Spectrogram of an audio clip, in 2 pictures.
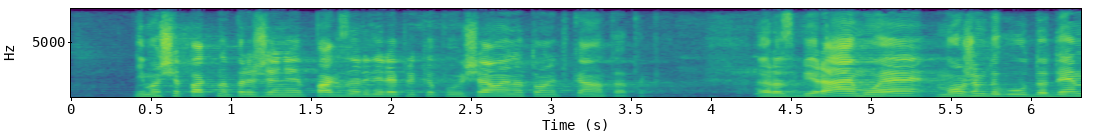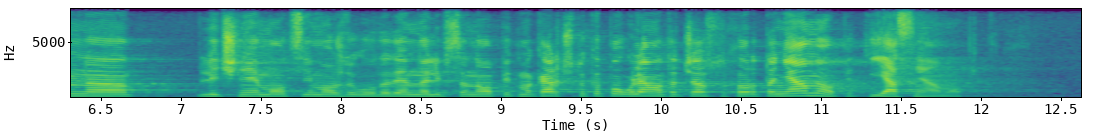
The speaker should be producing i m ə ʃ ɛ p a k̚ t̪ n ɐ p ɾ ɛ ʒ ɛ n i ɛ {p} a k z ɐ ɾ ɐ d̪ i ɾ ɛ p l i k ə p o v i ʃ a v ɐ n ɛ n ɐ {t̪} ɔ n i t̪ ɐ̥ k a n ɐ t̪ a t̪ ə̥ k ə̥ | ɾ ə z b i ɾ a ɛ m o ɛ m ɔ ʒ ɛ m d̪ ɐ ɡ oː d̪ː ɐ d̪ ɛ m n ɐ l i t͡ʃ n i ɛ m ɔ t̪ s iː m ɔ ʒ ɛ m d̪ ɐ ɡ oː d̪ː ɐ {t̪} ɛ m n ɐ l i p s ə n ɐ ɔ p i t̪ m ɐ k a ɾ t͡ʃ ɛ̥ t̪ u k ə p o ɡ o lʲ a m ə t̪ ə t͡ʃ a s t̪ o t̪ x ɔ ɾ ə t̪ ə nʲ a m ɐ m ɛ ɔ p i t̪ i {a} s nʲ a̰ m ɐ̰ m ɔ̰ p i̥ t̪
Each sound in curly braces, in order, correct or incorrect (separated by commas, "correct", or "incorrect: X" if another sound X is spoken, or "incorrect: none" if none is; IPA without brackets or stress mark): correct, correct, incorrect: d̪, correct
